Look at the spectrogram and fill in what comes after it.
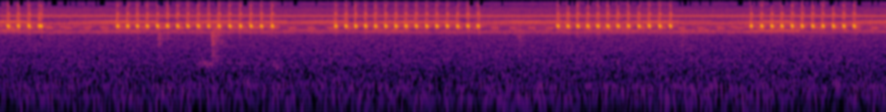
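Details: Repeated 'kichi-kichi' chirping of a male black cricket, Phonarellus ritsemai: high, crisp pulse trains of roughly ten clicks each, recurring every one to two seconds over a faint steady hiss.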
